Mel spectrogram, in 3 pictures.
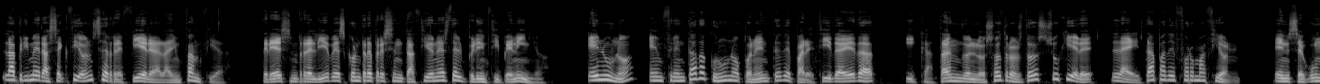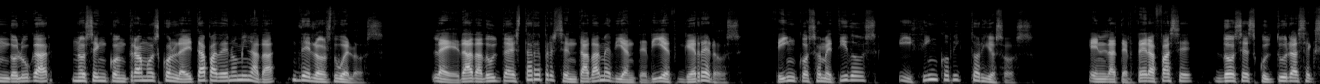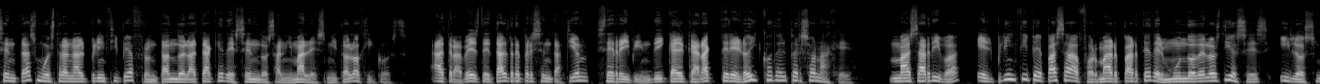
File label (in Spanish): Audioguia Cuadro Museo Entretenido, Audio Guide - Museum Painting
